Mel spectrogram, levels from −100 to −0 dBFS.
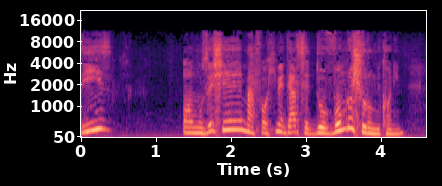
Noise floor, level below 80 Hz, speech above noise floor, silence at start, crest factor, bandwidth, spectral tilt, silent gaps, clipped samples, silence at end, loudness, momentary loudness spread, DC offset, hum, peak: -55 dBFS; -50 dBFS; 34 dB; 0 s; 14 dB; 11.5 kHz; -5 dB/octave; none; under 0.1%; 0.25 s; -22 LUFS; 12 LU; under 0.1%; none; -8 dBFS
